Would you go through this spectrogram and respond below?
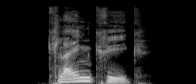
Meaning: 1. feud 2. guerrilla war
- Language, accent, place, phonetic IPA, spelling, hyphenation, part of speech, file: German, Germany, Berlin, [ˈklaɪ̯nˌkʁiːk], Kleinkrieg, Klein‧krieg, noun, De-Kleinkrieg.ogg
